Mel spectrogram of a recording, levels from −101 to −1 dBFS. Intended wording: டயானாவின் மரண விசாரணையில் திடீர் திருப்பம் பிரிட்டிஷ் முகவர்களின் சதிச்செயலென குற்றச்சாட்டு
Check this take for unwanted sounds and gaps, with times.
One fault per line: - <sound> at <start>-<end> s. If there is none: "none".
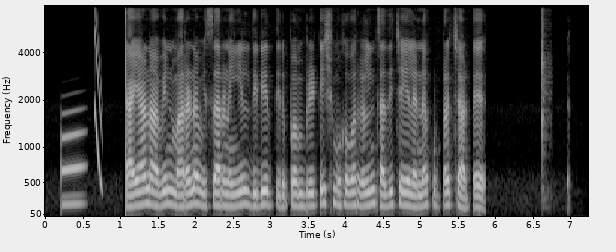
- chirp at 0.2-0.8 s
- thud at 6.6-6.8 s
